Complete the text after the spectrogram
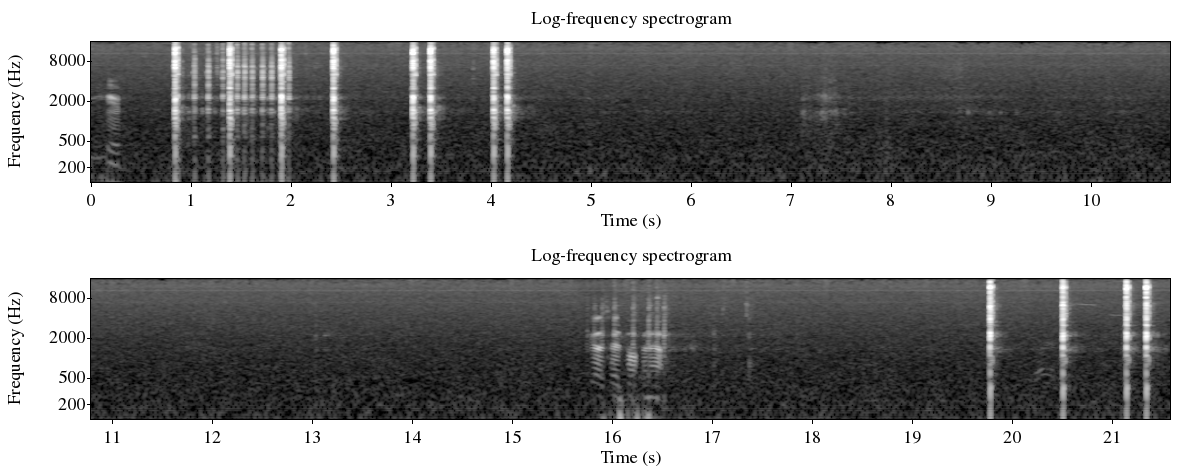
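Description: Paintball guns fire in quick, sharp pops, in short bursts.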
